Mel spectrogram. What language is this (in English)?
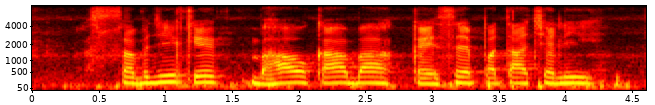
Bhojpuri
